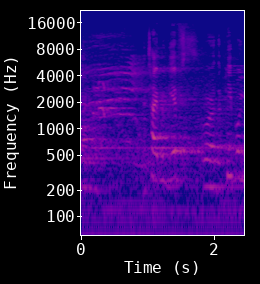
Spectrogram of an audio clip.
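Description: Faint talking: a person's voice, its pitch rising and falling, with breaks between phrases.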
